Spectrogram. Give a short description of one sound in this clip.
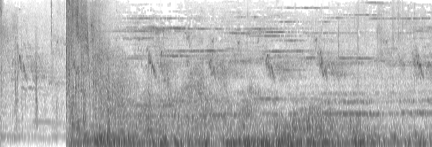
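A magical shimmering whoosh rises and rings on.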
